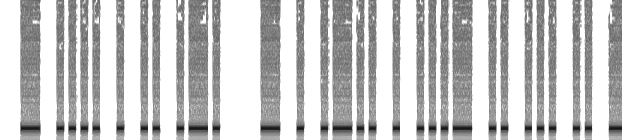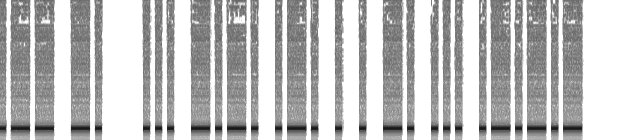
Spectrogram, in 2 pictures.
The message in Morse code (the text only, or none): THEIR TELEVISION SCREENS.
